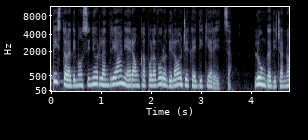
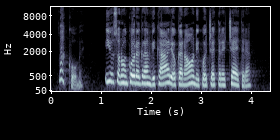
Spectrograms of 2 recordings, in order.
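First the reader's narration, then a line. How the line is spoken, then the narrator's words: Laughing self-question. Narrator (Italian): si domandò Fabrizio ridendo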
